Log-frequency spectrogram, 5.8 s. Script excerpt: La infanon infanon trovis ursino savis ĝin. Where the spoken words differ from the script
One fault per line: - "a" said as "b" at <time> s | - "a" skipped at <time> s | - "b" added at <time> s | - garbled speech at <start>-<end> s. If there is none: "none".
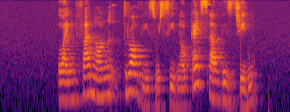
- "infanon" skipped at 2.1 s
- "kaj" added at 3.9 s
